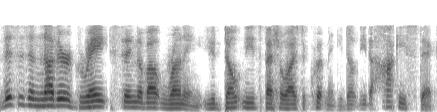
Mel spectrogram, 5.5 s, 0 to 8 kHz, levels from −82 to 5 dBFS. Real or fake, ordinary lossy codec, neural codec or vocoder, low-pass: fake; AAC, 16 kbps; codec, 16 kHz, 0.5 kbps, X-Codec, WavLM features, trained on Multilingual LibriSpeech; 7.2 kHz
